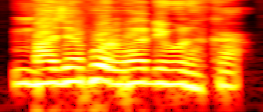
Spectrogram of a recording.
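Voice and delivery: loud, high mother's wail; distraught mother at full pitch; screaming plea. A narrator's reading. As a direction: cry out desperately for your child. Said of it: "आरडू ओरडू लागली".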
